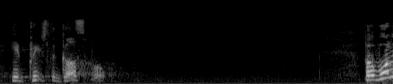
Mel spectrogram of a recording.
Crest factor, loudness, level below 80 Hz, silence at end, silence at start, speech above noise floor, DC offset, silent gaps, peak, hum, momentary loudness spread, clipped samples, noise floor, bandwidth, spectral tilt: 24 dB; -30 LUFS; -66 dBFS; 0 s; 0.1 s; 40 dB; under 0.1%; none; -8 dBFS; none; 19 LU; under 0.1%; -67 dBFS; 8.4 kHz; -5.5 dB/octave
